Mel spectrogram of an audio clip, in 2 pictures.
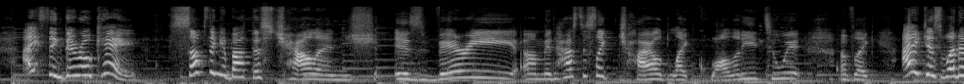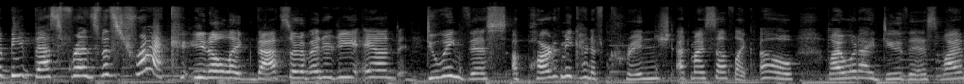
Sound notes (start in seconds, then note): none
